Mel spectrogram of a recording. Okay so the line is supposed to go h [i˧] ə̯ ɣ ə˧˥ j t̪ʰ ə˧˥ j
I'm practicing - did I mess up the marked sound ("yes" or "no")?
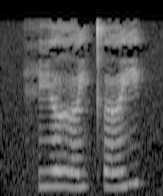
no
